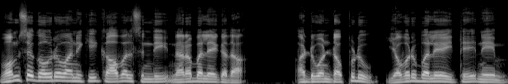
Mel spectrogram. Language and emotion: Telugu, neutral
